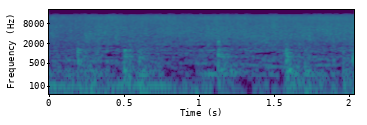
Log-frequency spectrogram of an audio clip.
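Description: Sliced onions and carrots sizzling in a steel cooking pot, a steady hiss.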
